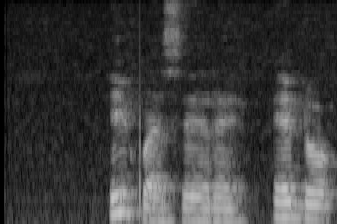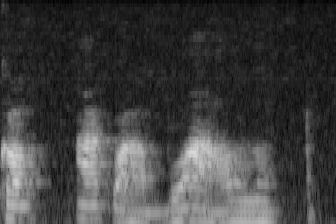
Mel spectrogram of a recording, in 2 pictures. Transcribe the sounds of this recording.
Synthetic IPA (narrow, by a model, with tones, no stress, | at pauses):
i˦kʷe˨sɪ˨ɾɪ˨ | ɪ˦dʊ˦kɔ˦ | a˦kʷa˨a˨bʊ˨a˦˨ʊ˦nʊ˦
